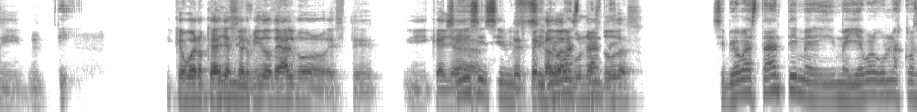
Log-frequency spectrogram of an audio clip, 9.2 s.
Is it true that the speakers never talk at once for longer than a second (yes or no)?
no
